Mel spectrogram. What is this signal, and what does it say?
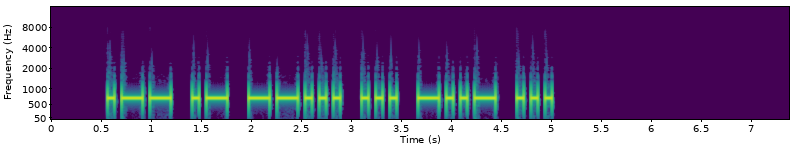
Morse code, heard as a keyed tone, about 17 wpm, 700 Hz. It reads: WA7SXS
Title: USA Call Signs - 6 Characters - Repeated 3x - 17wpm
